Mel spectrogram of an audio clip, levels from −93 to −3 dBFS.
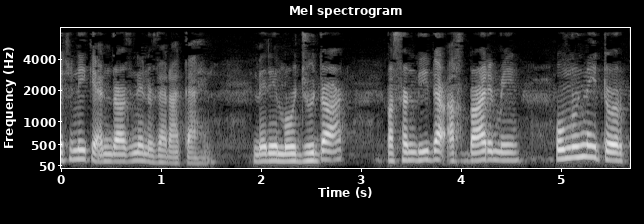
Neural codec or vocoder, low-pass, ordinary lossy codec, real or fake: autoencoder, 22.05 kHz, a latent of 192 numbers a frame, VITS, trained on one speaker; 7.2 kHz; MP3, 32 kbps; fake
